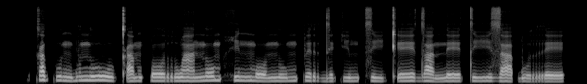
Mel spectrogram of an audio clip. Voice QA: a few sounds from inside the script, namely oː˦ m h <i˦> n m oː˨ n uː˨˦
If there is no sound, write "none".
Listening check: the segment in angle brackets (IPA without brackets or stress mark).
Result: i˦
